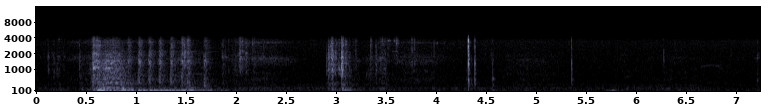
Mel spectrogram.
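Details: Truck that sat only two weeks and is hard to start: starter cranks in a brief uneven burst, then stops without catching or running; cranks but won't start.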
